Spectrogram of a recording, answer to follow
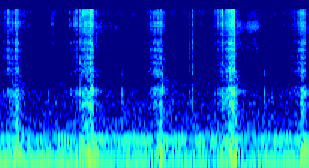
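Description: Sandpaper wrapped around a popsicle stick rubbed over the end of a guitar fret, a soft scratchy stroke about once a second as the fret end is rounded and dressed. A steady low hum runs underneath.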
